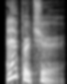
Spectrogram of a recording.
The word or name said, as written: aperture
